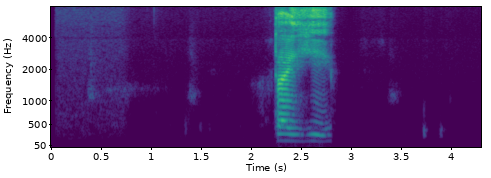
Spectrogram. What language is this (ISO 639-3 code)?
rus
